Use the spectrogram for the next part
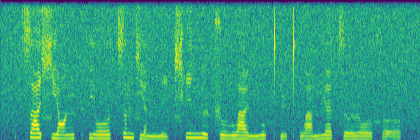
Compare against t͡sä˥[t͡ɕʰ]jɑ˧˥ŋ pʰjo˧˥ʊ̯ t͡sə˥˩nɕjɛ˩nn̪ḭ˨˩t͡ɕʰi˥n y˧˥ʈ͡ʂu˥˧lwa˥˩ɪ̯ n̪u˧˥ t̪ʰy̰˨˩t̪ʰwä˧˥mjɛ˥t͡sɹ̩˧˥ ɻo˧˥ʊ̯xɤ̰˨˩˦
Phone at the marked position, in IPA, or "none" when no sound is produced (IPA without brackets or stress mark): ɕ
